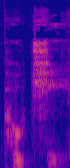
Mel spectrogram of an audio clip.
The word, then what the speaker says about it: Pochi: It tells you right here it's pronounced Pochi.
